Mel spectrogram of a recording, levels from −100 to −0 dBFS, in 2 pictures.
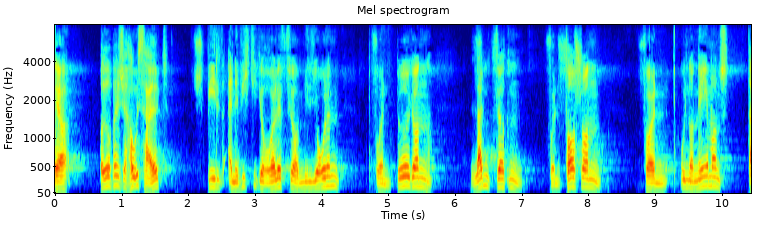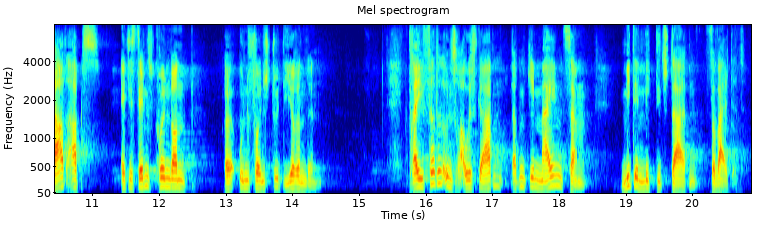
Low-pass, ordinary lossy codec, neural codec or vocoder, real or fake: none; none; none; real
